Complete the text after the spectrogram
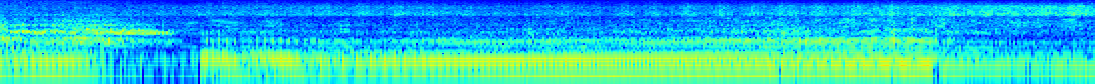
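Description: A rally car engine revs up hard as the car speeds away.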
